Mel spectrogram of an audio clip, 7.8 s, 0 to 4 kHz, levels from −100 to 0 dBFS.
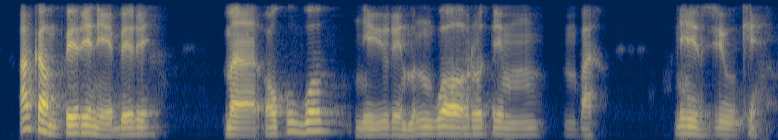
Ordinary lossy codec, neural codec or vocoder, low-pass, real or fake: none; codec, 16 kHz, 0.8 kbps, ZipCodec; 3.6 kHz; fake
